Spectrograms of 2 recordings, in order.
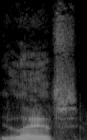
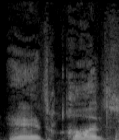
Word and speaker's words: Hans: uh it was so funny because he'd always mispronounced your name on purpose. Yep. Love to call me Lance. Lance. Hans.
